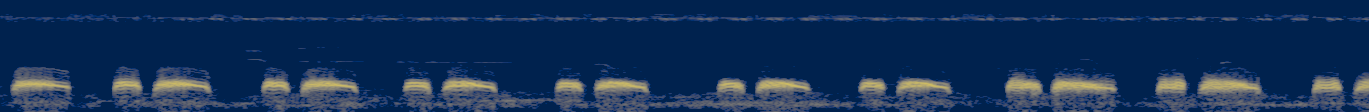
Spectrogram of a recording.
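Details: Spotted dove, one fiercely aggressive bird, cooing in a long run of paired notes, short then drawn-out and hoarse, repeated roughly every second in a steady rhythm over a faint high continuous hiss.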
